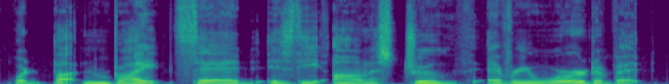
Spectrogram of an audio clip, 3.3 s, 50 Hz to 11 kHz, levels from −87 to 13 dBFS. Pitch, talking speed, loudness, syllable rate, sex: 140 Hz, 195 wpm, -17 LUFS, 5.3 syllables/s, female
